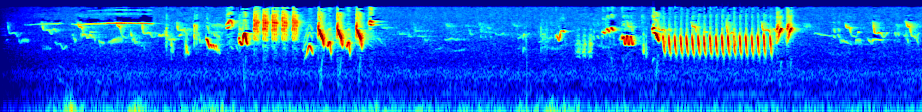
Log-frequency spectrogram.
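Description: Songbirds singing: a mix of short chirps and whistles, with a high buzzy trill about a quarter of the way through and a loud, fast trill lasting about a second about two-thirds of the way through.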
